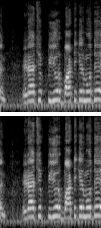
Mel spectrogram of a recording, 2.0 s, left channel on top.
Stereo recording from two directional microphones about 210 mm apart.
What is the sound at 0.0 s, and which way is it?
A man's voice, 15° left (ahead or behind).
